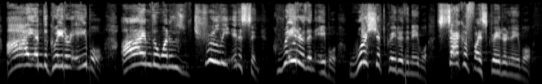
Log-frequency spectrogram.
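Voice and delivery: high, loud preacher's declaration; ringing voiced declaration from the pulpit; impassioned proclamation. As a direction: proclaim it forcefully in Jesus's place. Preacher voicing Jesus's declaration.

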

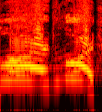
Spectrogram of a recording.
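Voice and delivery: high, loud drawn-out plea; crying out. Acted. Worshippers calling on their Lord, crying out. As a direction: cry it out with stretched, emotional force. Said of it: "They're crying out to him".

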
